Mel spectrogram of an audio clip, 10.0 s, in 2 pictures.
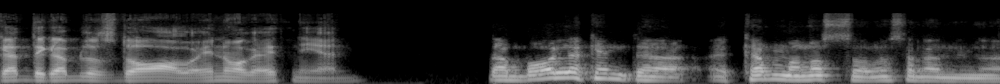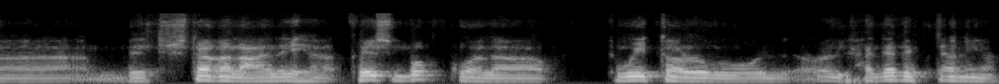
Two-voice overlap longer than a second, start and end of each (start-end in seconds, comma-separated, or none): none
